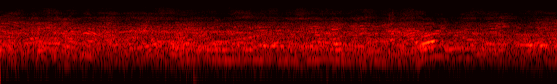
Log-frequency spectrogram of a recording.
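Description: Crowd chatter: many people talking at once in a steady babble, with no one voice standing out.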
